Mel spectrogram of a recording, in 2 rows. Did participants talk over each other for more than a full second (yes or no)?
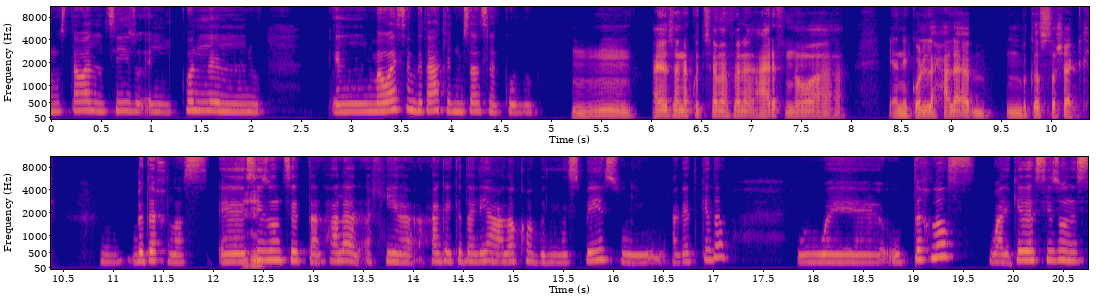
no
